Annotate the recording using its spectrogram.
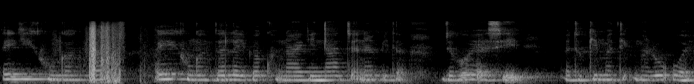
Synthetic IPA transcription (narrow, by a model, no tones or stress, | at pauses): ɐjɡikʰuŋɡaŋdɐɐjɡikʰuŋɡaŋdɐlɐjbɐkʰunːajɡinat͡ʃɐ̰t̚nɐbidɐ | d͡ʒɐɡojɐsḭ | ɐduɡimɐtʰik̚mɐɾuʔoj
